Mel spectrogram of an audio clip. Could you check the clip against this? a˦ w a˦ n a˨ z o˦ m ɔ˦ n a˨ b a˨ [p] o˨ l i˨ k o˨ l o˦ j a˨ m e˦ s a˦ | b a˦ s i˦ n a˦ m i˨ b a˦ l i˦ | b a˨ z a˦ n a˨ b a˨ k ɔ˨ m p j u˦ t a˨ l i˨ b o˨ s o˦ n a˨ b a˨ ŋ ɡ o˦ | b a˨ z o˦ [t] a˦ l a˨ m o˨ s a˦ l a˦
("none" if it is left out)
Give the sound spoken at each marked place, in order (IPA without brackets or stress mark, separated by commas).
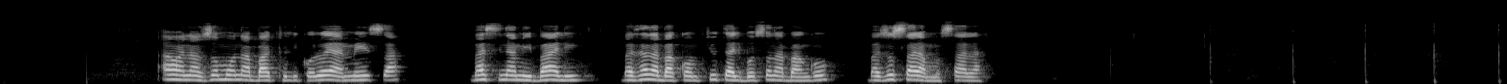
t, s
